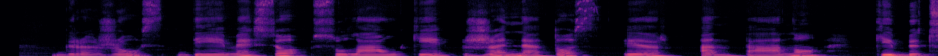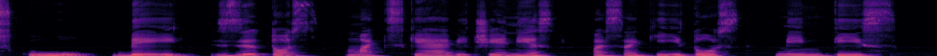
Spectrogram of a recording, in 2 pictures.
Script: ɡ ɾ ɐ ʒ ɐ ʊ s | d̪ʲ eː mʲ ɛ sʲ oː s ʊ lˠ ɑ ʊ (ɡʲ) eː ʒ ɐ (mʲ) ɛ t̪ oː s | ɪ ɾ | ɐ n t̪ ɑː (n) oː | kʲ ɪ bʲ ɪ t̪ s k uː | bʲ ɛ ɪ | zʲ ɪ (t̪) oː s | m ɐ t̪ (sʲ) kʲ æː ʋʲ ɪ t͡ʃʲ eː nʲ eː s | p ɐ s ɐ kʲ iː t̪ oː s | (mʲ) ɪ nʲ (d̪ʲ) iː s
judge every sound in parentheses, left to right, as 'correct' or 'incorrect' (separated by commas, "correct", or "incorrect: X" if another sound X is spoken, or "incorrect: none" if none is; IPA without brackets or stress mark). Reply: incorrect: kʲ, incorrect: nʲ, correct, correct, correct, correct, incorrect: t̪ʲ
